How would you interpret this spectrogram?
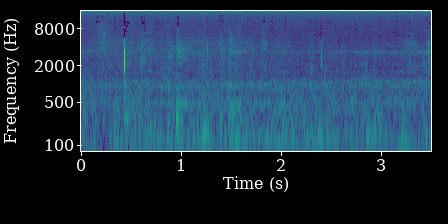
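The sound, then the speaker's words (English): A steady low rumble of train car 14 rolling along rails as someone walks through it, with faint rattles and a few brief squeaky clinks over the constant drone, and no voices. “Let's continue through our car now. Again, walking through car 14.”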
